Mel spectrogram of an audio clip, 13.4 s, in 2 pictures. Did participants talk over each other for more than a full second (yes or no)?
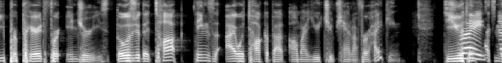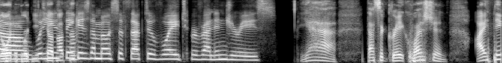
yes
